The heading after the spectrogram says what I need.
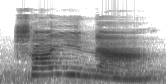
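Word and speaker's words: China: اسمها، تعالوا قبل ما نقول اسمها، هي اولها حرفين السي والاتش، والسي والاتش بنطقهم تشا تشا تشا، تمام. تشاينا تشاينا تشاينا، الصين.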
